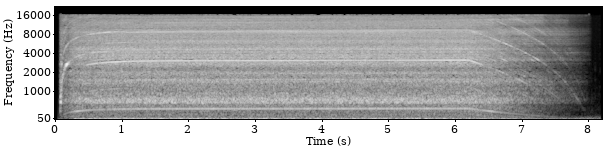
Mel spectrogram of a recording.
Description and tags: BEAT10MT
A sample of my Sunbeam Beatermix Pro 320 Watt electric beater at high speed setting #5. Recorded on 2 tracks in "The Closet" using a Rode NT1A and a Rode NT3 mic, mixed to stereo and processed through a multi band limiter.
electric, beater, appliance, kitchen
